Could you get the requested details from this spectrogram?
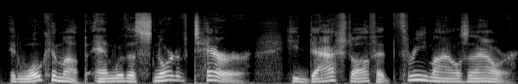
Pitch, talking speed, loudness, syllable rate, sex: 140 Hz, 210 wpm, -17 LUFS, 4.3 syllables/s, male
